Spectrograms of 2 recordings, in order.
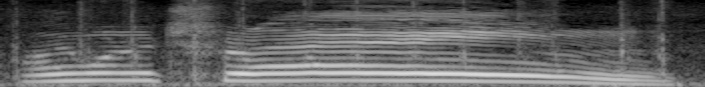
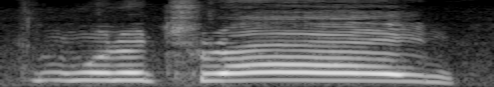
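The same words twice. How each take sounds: First: Very slow, high, drawn-out Welsh plea; Welsh accent. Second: Loud, high Welsh sing-song call; Welsh accent. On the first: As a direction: stretch it out longingly in a Welsh accent. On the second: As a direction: call out for the train in a Welsh lilt. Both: Pretend. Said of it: "I'm not very good at Welsh accent".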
